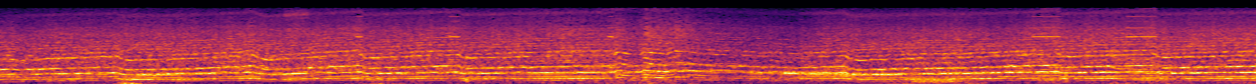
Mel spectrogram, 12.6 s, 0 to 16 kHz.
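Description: Williams Formula 1 car in the F1 2019 racing game revving hard through the Canadian Grand Prix, engine pitch climbing and dropping repeatedly with quick upshifts, loud and continuous throughout.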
